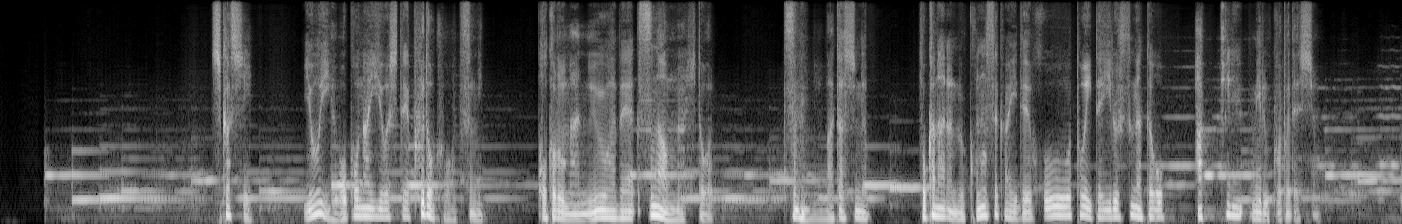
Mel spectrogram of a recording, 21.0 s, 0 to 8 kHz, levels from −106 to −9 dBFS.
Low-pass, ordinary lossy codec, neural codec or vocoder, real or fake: none; none; codec, 16 kHz, 1 kbps, X-Codec, HuBERT features, trained on balanced general audio; fake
